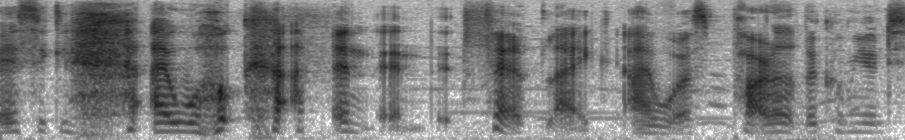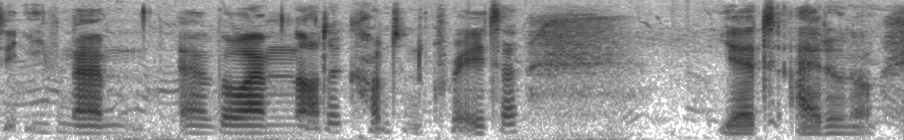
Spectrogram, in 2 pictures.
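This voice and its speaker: This is a woman speaking. She has a German accent. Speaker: gaming video creator. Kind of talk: casual unscripted vlog. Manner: hesitant, many fillers.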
